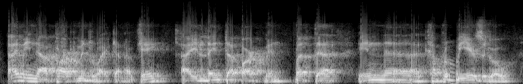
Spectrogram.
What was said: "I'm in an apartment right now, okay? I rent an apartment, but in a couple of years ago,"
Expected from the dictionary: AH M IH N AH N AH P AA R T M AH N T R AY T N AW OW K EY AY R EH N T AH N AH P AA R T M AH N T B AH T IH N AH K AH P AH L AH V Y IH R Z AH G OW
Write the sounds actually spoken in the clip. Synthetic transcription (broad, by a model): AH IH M AH N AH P AA R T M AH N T L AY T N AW OW K EY AY L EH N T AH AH P AA R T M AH N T B AH T IH N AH K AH P L AH V Y IH R Z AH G OW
